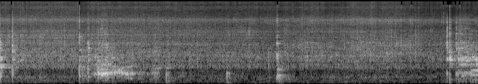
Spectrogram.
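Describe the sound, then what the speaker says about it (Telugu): Boiled gongura leaves fry with onions in a pan, giving a loud continuous sizzle broken by several sharp scraping knocks of stirring. "ఈ పారి ఉడకబెట్టి పెట్టుకున్న గోంగూరని మనం ఇంట్లో వేసుకోవచ్చు"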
